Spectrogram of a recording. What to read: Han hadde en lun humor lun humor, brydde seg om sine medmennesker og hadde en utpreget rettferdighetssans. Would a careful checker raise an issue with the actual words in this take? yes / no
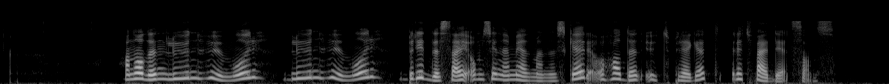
no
